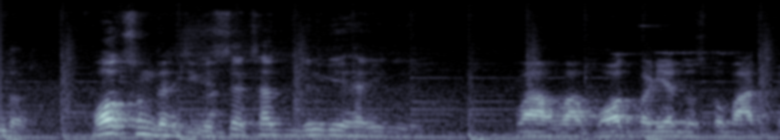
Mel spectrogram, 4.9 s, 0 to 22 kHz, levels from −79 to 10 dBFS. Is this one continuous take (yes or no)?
yes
